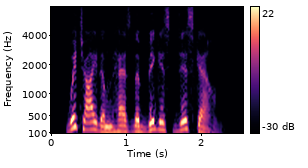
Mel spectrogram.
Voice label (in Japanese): ノーマル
